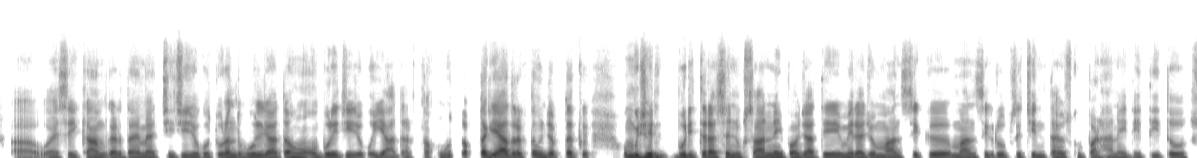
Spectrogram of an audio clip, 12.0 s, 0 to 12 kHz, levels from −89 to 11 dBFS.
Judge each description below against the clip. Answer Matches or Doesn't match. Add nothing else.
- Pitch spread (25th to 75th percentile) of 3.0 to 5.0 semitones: Matches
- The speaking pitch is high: Doesn't match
